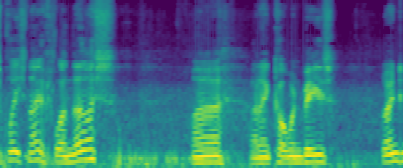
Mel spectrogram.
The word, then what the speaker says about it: Llandudno: which I think we'll get Llandudno right at the next one, and the next bay along is Colwyn Bay.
